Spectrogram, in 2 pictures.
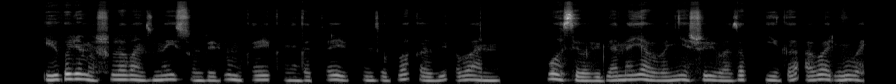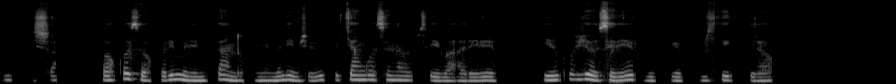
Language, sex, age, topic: Kinyarwanda, female, 18-24, education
